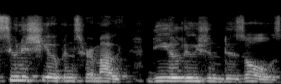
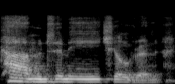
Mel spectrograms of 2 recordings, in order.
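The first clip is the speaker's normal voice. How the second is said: low, purring, sinister voice; 3 semitones lower than usual. Imitating the voice a character was expected to have: low purring sinister voice. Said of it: "this low, purring, rather sinister voice".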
